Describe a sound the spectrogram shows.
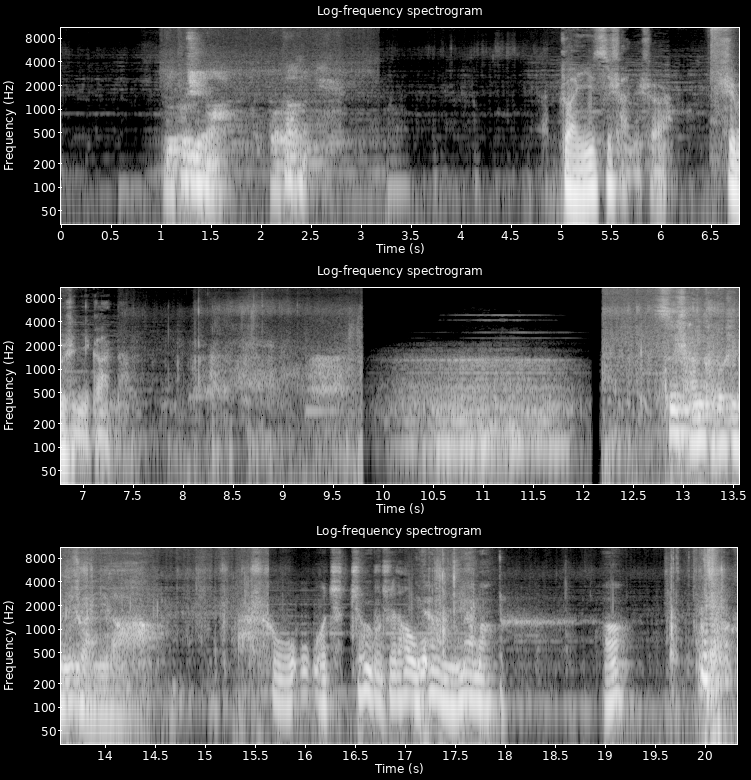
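A young man speaks tensely, close by.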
